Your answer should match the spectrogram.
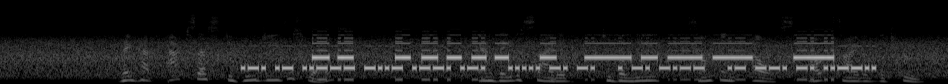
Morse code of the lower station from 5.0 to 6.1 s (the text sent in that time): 5NN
